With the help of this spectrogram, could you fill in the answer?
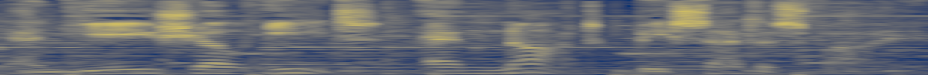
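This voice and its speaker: A man's voice: medium pitch, expressive, slow. A man playing God as a stern, solemn deity in a dramatized King James scripture reading, declaiming in archaic diction. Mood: stern, threatening. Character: God, stern male deity pronouncing curses and covenant. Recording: music behind the voice. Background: clear background music.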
